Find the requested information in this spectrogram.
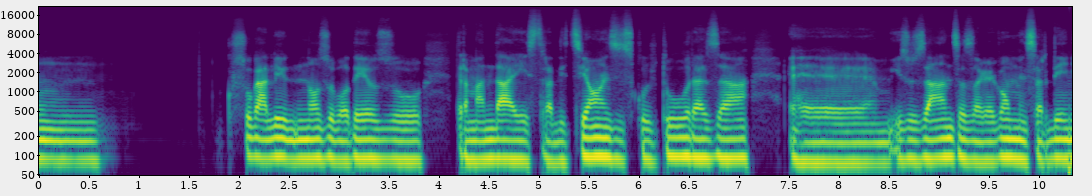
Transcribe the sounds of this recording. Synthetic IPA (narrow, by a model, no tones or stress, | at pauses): ku̥sukalinɔːzupɔðɛuzu | t̪ɾʔamand̪ajɛst̪ɾad̪it̪sjɔniziskult̪uːɾaza | ɛ | ḭzuzant̪sazakɛɣɔminsaɾd̪e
